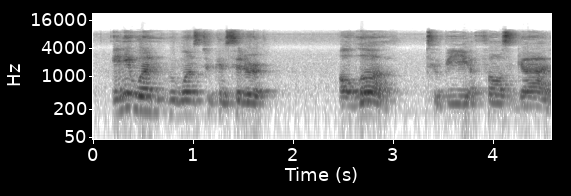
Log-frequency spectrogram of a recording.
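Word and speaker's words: الله: It can also be pronounced Allah. The Arabic word is Allah. The difference is mainly the elongation of the L, Allah, as opposed to Allah.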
